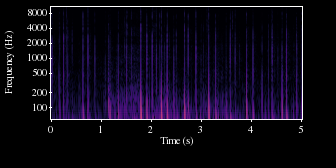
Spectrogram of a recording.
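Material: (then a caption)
Plant leaf. Long dark nails scratch and tap the thick, waxy surfaces of an orchid plant's several large green leaves, with its aerial roots exposed, held close to the microphone. A quiet, irregular run of short, sharp clicks and taps sounds over a soft scratching rustle, each tap dying away at once with a dull low thump beneath a bright tick.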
